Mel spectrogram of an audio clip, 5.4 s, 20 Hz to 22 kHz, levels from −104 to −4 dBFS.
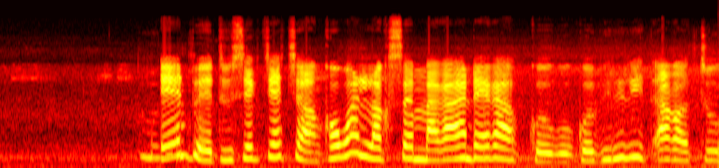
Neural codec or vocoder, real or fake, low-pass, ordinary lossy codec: none; real; 14.4 kHz; none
